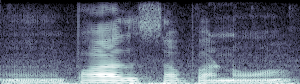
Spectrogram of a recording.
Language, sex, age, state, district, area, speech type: Tamil, female, 60+, Tamil Nadu, Coimbatore, rural, spontaneous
